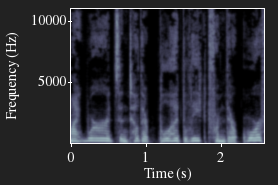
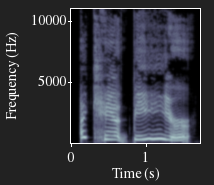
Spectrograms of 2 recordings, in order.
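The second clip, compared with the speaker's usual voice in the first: sobbing; 9 semitones higher, 10 dB louder, slower than usual. Acted. Sobbing continues.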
